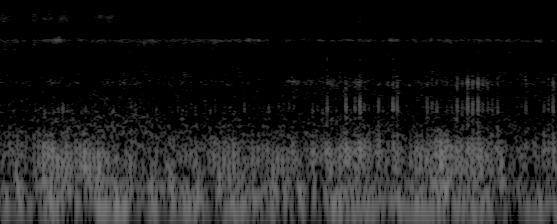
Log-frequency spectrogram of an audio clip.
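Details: Little kitten purring with pleasure while stroked and scratched on the tummy by its owner, indoors; a steady low rumbling purr runs throughout, with soft faint clicks and rustles of handling above it.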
